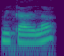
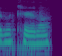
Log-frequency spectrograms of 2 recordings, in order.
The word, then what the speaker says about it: Micaela: We actually spelled it with a Spanish spelling, and it's actually pronounced Micaela, but for English sake, we just say Michaela.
